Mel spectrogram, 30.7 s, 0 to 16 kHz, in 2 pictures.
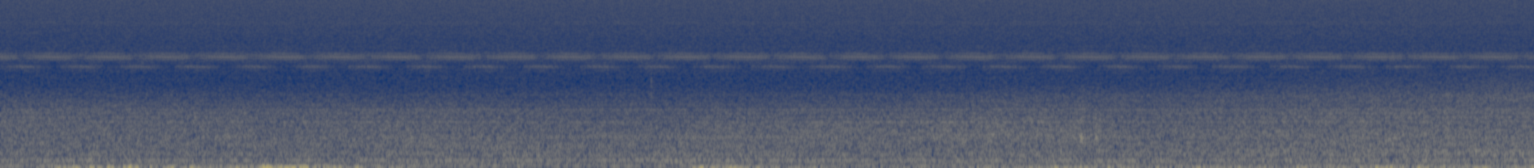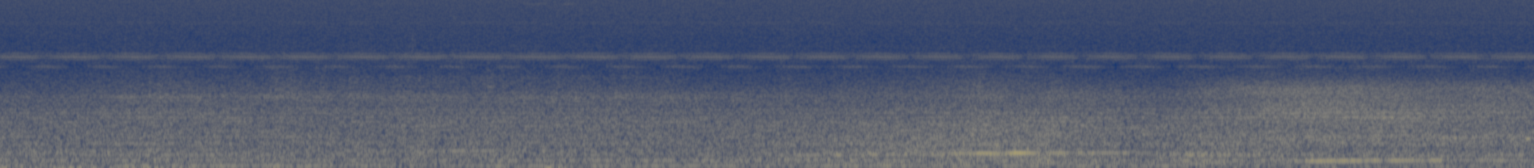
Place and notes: Crescent Heights, Calgary, AB, Canada - Garbage Room Bleeping
A weird refuge for the cold and tired. It was very warm in this outdoor nook, surrounded on almost all sides. This building is currently under construction, and it smells new and looks new, and no one is around. I could have fallen asleep; I should have fallen asleep. Why is the garbage room bleeping anyway?
Zoom H4n Recorder jammed under a locked door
